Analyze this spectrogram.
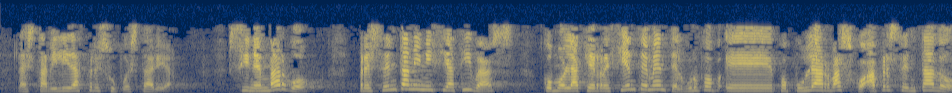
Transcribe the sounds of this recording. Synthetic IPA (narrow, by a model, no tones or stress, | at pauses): lʔae̞st̪aβ̞iliðaθpɾe̞supwe̞st̪aɾja̰ | sinẽ̞mbaɾɣ̞o̞ | pɾe̞se̞nt̪aniniθjat̪iβ̞as | ko̞mo̞lake̞re̞θje̞nt̪e̞mẽ̞nt̪e̞ːlɣɾupo̞po̞pulaɾβasko̞ʔa̰pɾe̞se̞nt̪aðo̞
